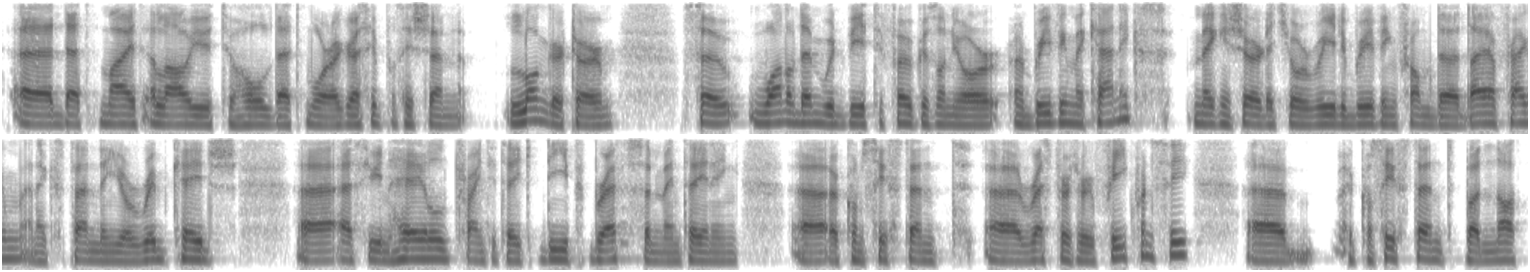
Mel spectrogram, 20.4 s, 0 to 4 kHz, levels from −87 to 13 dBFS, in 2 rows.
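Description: Nothing in the speech stood out as a technical problem on listening.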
